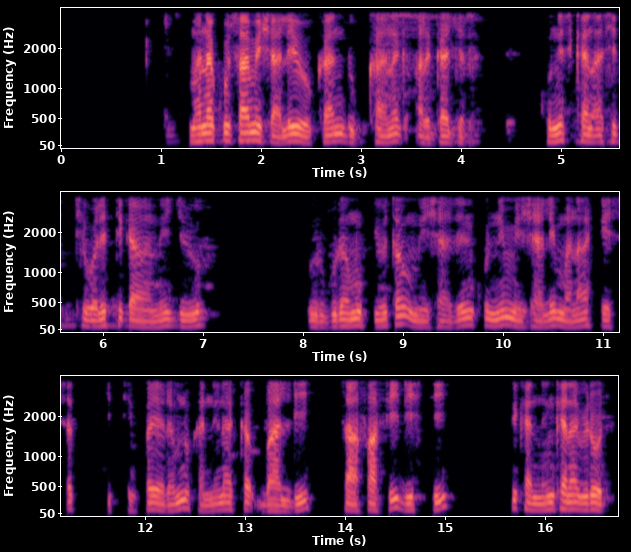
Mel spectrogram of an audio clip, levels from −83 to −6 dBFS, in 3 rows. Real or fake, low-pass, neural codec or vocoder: real; 3.6 kHz; none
